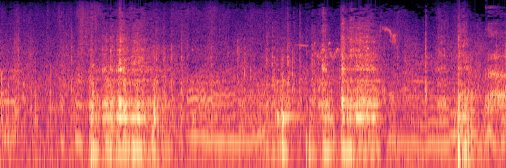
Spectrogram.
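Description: A goat bleats loudly close by.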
